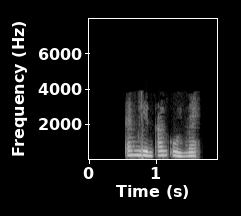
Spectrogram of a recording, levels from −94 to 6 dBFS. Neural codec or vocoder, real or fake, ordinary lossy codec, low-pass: none; real; AAC, 16 kbps; 7.2 kHz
